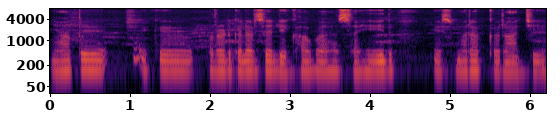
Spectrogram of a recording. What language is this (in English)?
Hindi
